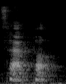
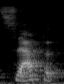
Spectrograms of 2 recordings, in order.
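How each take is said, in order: First: The name has a Russian pronunciation. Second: The name has an American pronunciation. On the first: The speaker calls it right. "when you read it, it's like Capa" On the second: The speaker calls it wrong. "Maybe Americans will pronounce it like Capa, which is cringy"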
